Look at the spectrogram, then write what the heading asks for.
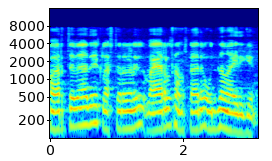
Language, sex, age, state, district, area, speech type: Malayalam, male, 18-30, Kerala, Kottayam, rural, read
